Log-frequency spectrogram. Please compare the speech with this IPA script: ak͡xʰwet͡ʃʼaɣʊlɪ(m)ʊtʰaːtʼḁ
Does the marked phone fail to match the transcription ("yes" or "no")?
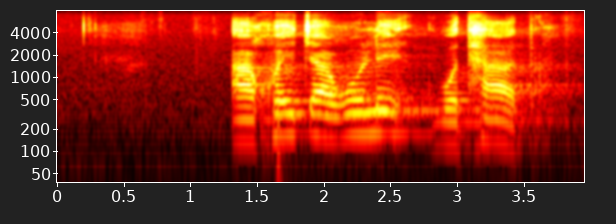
yes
